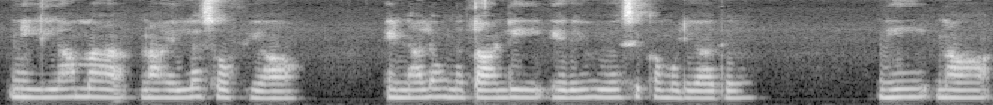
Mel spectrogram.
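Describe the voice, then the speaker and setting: A woman voicing a loving young husband in a romantic audio story, gentle and coaxing. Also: mid-range voice, rough recording.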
